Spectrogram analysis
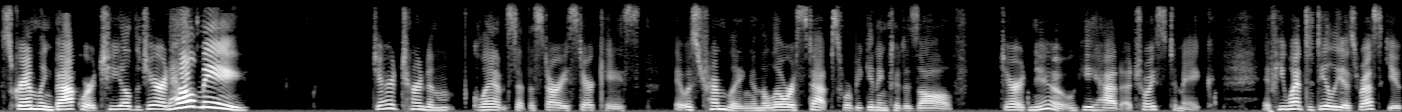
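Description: A woman with a low voice reads a children's story aloud, gentle and caring. The recording is dull and lo-fi, and it sounds close and dry. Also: no room sound. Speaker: storyteller for a church program.

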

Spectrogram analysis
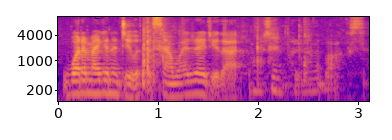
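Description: Her voice is lowish with big pitch swings and vocal fry, and she races along as a woman in her thirties rambles to camera about a skincare product in her bedroom. She's self-deprecating and casual, the camera is at arm's length, and there's background noise.

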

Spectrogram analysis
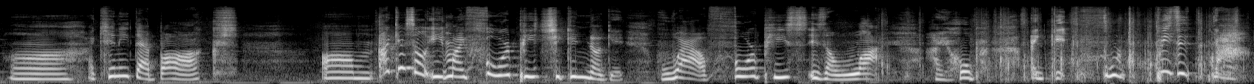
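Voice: high-pitched, exaggerated voice. A young performer voicing a whiny, demanding bunny animatronic plush in a homemade puppet video.

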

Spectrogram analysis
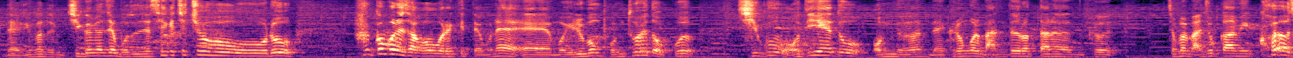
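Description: A man hosting a casual vlog, slowly walking through a display of his own builds and admiring them, with many filler words. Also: medium pitch. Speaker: model builder and channel host. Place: indoor exhibition cafe.

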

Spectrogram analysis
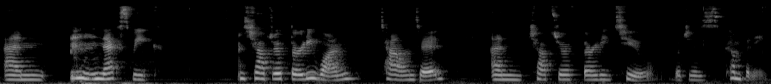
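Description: A young woman takes it slowly as she recaps book chapters on the podcast she co-hosts, keeping it casual with frequent cursing and laughing. Her voice is a little high with fairly even intonation.

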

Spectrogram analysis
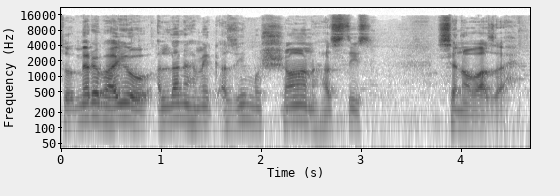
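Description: A man preaching an emotional sermon, telling stories with passion and stretching his phrases slowly at key moments. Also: mid-range voice, lively intonation, darkish tone, faint music behind. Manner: impassioned storytelling, drawn-out pleading phrases.

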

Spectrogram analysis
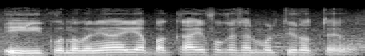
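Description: A man with a Dominican accent, rapidly recounting events in an interview. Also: a little high, monotone, vocal fry, a little hiss or hum. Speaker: wounded witness.

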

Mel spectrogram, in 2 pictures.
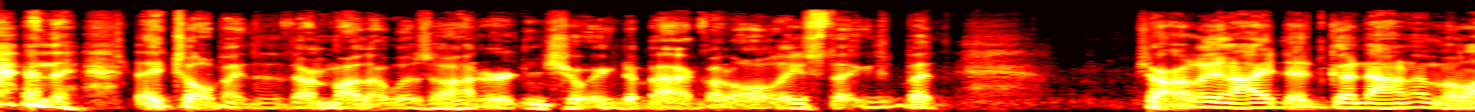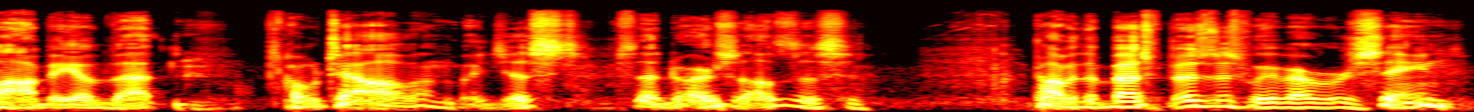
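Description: An older man answering shareholder questions at a meeting in a folksy, halting way, with frequent chuckles and restarts. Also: mid-range voice, gravelly, bright, forceful tone, husky. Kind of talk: unscripted Q&A answer. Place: large meeting stage at a table.

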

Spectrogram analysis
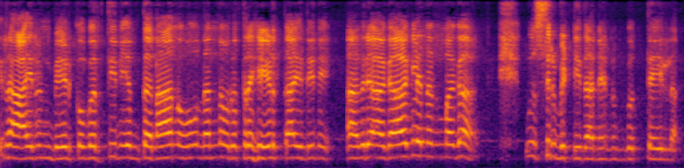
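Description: Woman, middle-aged, grieving testimony, halting repetitions, mid pitch. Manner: grieving, repeats words and restarts. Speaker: devotee sharing her testimony. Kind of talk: emotional personal testimony.

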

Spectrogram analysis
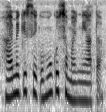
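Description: A woman's voice: mid-range voice, moderate pace, mellow, a little hiss or hum, lightly acted. A woman voicing an aging, self-pitying mother-in-law who scolds and laments theatrically. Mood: aggrieved. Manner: wailing complaints, theatrical laments.

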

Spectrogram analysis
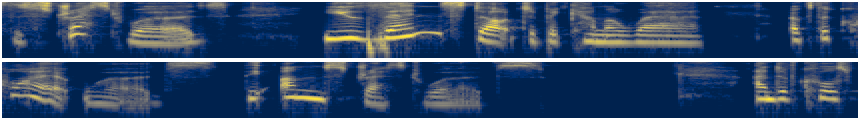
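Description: Woman, webinar presenter; encouraging, teacherly, very lively intonation. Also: medium pitch, no room sound. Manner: encouraging, reads chat answers aloud and praises them; lively teacherly delivery with drawn-out stressed words. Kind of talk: live online teacher-training webinar.

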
